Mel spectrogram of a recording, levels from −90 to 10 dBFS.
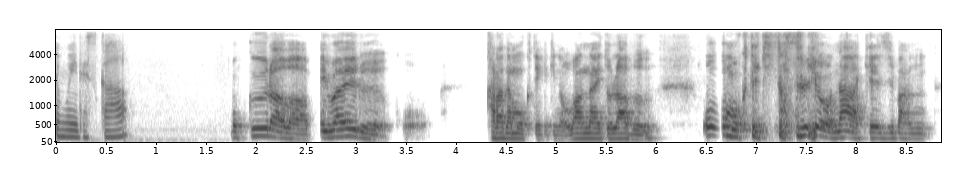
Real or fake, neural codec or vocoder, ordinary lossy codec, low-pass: real; none; none; 7.2 kHz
